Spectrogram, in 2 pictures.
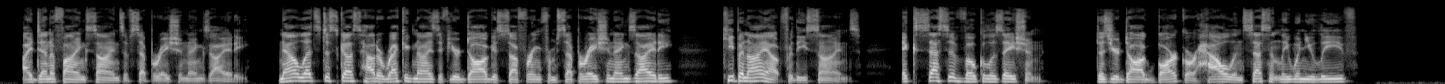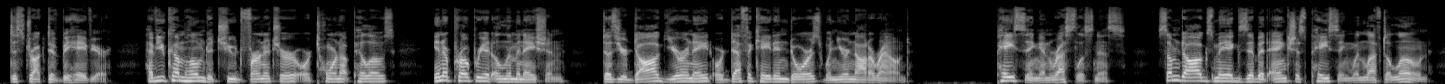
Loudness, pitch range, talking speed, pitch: -16 LUFS, 110-140 Hz, 160 wpm, 125 Hz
